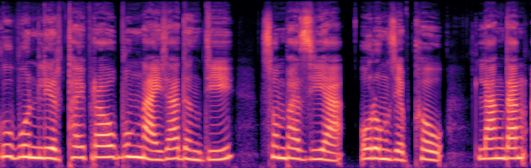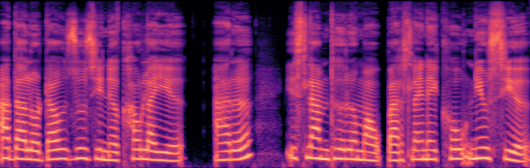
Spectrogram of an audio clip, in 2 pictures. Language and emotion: Bodo, neutral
